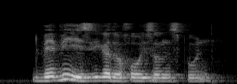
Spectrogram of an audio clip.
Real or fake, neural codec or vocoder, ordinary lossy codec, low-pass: real; none; MP3, 32 kbps; 7.2 kHz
